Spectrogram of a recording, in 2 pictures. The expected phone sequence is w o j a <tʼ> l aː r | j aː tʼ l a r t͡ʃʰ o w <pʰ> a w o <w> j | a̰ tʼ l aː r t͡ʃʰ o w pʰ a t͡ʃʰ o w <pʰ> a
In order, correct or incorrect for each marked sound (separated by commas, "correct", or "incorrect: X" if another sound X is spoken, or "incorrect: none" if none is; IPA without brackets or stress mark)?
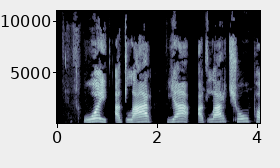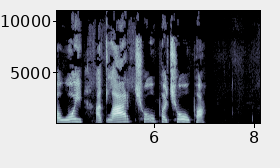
correct, correct, incorrect: none, correct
